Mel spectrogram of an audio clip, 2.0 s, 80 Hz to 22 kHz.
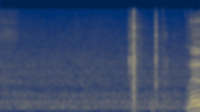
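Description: Two sharp taps on the open Amiga 3000's metal chassis, about a quarter second apart, the first the louder, over a faint steady background hiss.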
